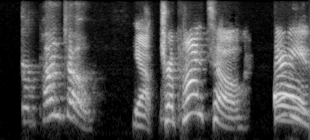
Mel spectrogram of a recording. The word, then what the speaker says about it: trapunto: Trapettino? Trapunto.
